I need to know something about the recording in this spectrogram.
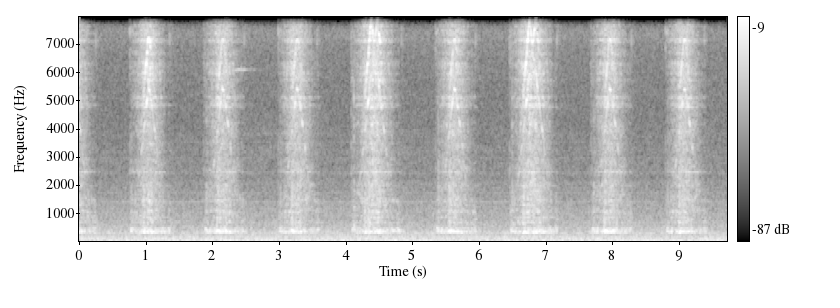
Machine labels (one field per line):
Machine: slide rail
